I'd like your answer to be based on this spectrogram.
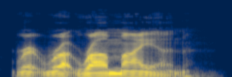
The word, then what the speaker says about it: Ramayan: Ramayan, Rami Malek. – Rummy Yummies? No. – Rami on Hulu. – So a fun way to pronounce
